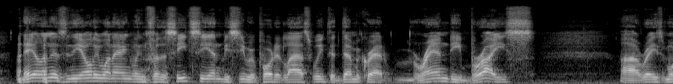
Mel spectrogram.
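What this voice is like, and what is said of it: Usual voice. Nothing is said of it.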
